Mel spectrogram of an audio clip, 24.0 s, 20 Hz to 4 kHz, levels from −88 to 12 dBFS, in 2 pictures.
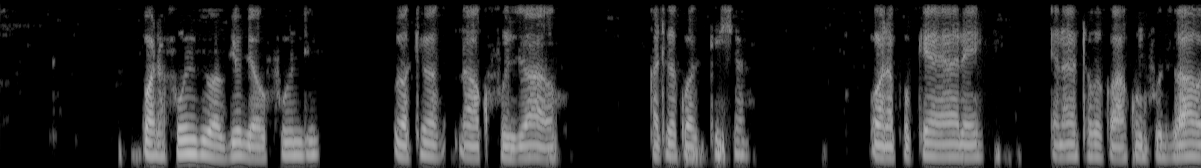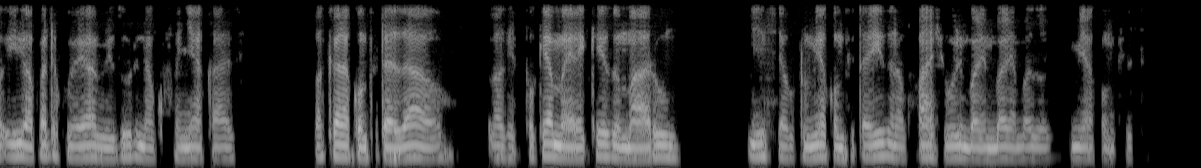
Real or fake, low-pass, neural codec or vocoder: real; 3.6 kHz; none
